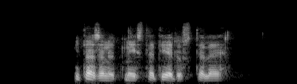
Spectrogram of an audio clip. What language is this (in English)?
Finnish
